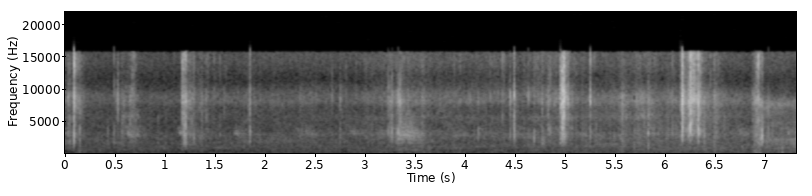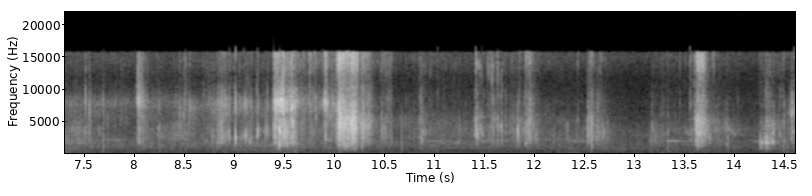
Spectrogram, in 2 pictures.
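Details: Honey bees at work inside their hive on the second super, filling combs about three weeks old and nearly full: a faint low hum beneath dense crackling, clicking and scratching, with sharper bursts of clicks near the middle.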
